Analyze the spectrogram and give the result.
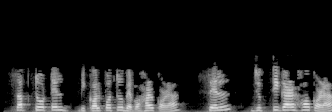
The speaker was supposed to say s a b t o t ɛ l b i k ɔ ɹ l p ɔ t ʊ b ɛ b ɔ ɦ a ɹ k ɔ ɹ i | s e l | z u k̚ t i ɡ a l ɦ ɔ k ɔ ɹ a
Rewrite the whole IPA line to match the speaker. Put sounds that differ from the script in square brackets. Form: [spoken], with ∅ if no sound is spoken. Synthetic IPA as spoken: s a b t o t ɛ l b i k ɔ [∅] l p ɔ t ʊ b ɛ b ɔ ɦ a ɹ k ɔ ɹ [a] | s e l | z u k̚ t i ɡ a [ɹ] ɦ ɔ k ɔ ɹ a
